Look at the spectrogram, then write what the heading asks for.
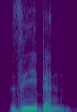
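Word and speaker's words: sieben: আর হচ্ছে আই আর ই এটা যখন থাকবে, তখন হচ্ছে সর্বশেষ যেটা আছে ই, ই এর মতো উচ্চারণ হবে।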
